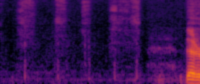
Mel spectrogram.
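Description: Marker pen writing on flip-chart paper: a few faint, short scratchy strokes. A man's voice starts speaking near the end.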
